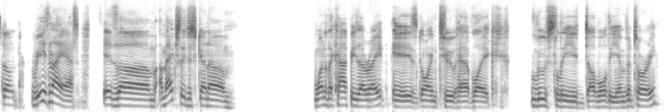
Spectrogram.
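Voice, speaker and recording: A man chatting casually as a player in a tabletop role-playing game, haltingly talking through his plans. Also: medium pitch, dry recording, muffled recording. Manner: halting, repeats and reformulates as he plans.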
